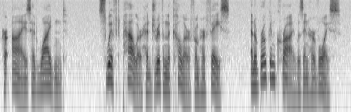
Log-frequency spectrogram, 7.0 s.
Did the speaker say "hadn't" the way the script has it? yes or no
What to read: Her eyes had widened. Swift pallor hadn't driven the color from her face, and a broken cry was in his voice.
no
